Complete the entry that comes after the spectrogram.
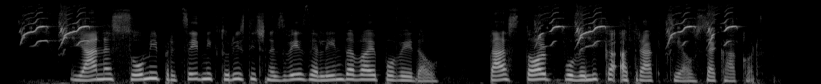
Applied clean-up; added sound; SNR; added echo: neural mask model Resemble Enhance denoiser.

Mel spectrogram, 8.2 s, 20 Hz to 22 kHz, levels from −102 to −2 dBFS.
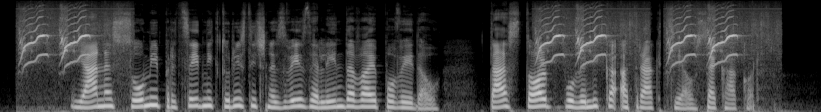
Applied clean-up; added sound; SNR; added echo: none; Chirp, tweet; 1 dB; none.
